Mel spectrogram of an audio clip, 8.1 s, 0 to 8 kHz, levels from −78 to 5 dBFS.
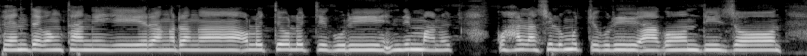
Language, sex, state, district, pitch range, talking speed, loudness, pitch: Chakma, female, Tripura, Dhalai, 230-240 Hz, 125 wpm, -13 LUFS, 235 Hz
